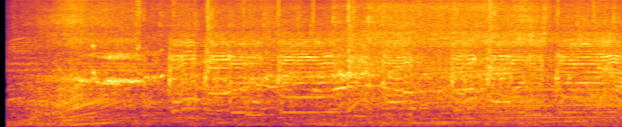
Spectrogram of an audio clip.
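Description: Pickup truck doing a burnout: the engine revs up near the start and is held high while the rear tires spin and squeal on the asphalt, with music mixed over it.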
